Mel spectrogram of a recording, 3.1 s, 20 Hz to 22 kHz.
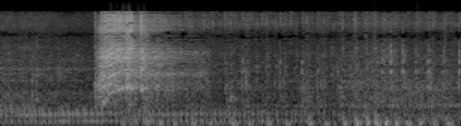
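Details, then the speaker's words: Honda Supra X 125 motorcycle idling with a rapid, hollow tek-tek knock that sounds like a connecting rod but is piston slap from a loose, worn piston rocking in the bore. "tapi sebenarnya ini suara piston tengkleng kristalnya sudah Awas ya jadi dia ngeflek kalau bengkoknya tengah"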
